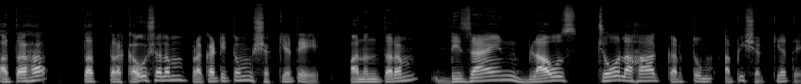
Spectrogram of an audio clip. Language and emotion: Sanskrit, neutral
